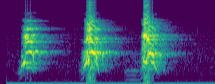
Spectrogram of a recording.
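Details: Dog. A dog barks three times in quick succession, each bark short, loud and bright with strong harmonics. The barks come roughly every half second against an otherwise quiet background.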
